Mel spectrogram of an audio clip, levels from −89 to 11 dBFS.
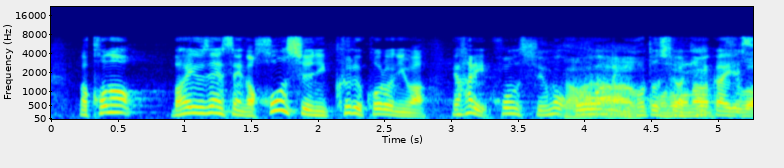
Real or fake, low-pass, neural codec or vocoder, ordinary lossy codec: fake; 7.2 kHz; codec, 44.1 kHz, 7.8 kbps, Pupu-Codec; none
